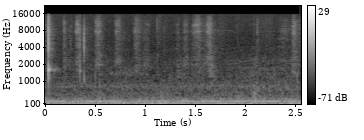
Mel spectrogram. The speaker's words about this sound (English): I'm going to write relationship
